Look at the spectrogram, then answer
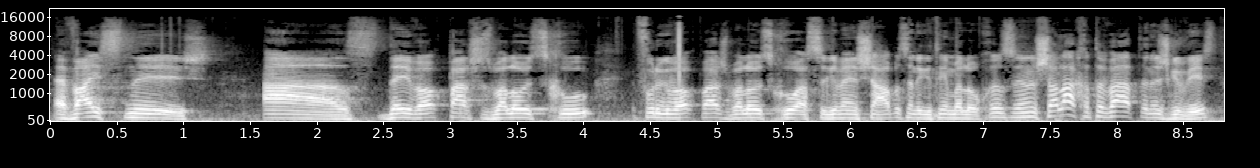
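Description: A man's voice: medium pitch, normal speed. A man teaching a Talmud lesson in a sing-song learning cadence, often restarting his phrases. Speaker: Torah teacher.

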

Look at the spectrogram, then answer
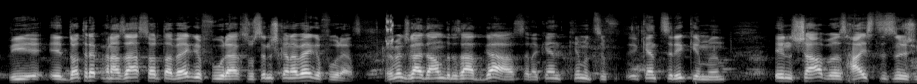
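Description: A man's voice: mid-range voice, fairly bright tone. A man teaching a Talmud lesson in a sing-song study cadence with many fillers.

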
